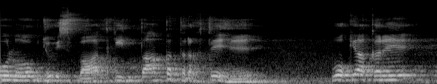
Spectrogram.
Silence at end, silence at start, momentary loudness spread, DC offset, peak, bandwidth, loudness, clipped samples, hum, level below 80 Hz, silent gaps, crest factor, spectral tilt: 0 s; 0 s; 10 LU; under 0.1%; -8 dBFS; 12.5 kHz; -23 LUFS; under 0.1%; none; -50 dBFS; none; 14 dB; -5.5 dB/octave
